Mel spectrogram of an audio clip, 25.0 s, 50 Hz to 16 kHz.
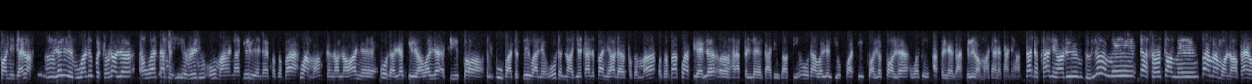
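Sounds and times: person speaking: 0.0s - 25.0s.

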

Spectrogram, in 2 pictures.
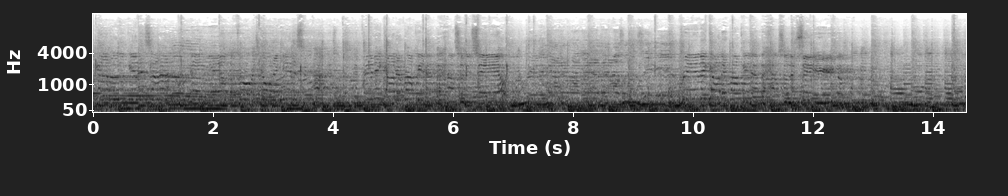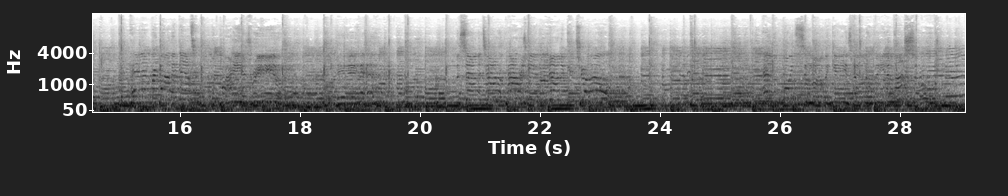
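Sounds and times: bass guitar: 0.0s - 29.0s
drum beat: 0.0s - 29.0s
electric guitars: 0.0s - 29.0s
live rock band playing loudly: 0.0s - 29.0s.

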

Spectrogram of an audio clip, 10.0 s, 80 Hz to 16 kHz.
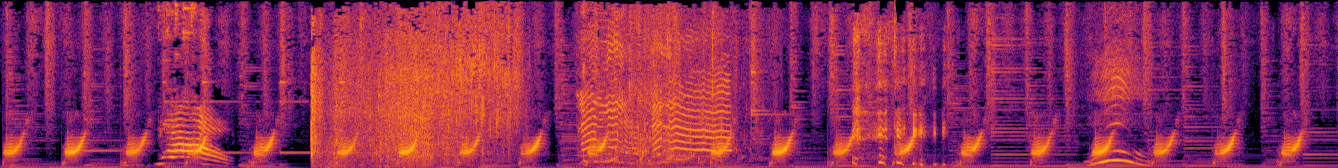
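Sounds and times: children's background music: 0.0s - 10.0s
cartoon duck quacking: 3.9s - 6.0s.

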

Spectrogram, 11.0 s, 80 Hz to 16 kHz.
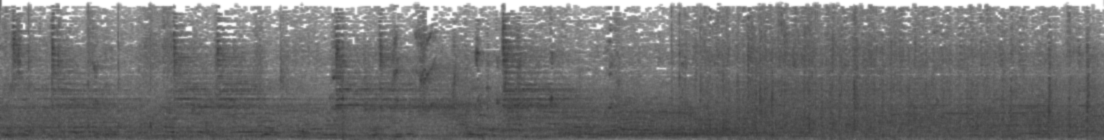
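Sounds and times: chatter of spectators: 0.0s - 11.0s.

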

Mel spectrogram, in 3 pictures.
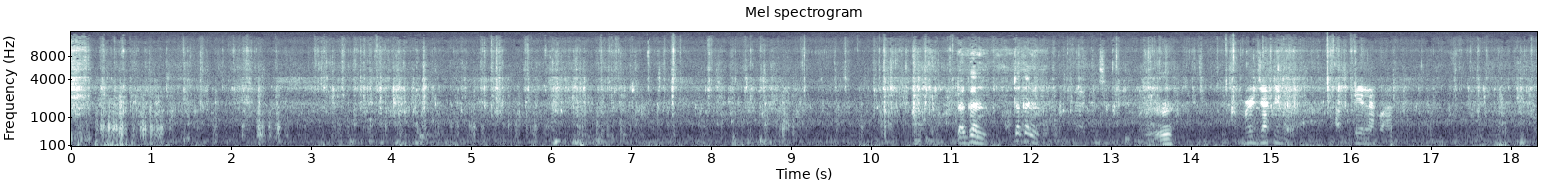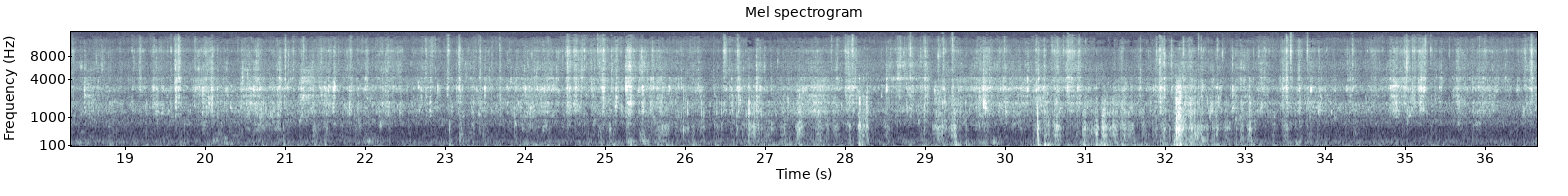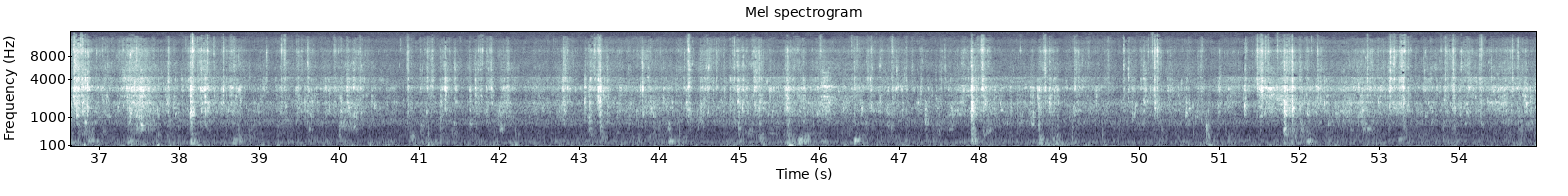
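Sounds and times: water noise: 0.0s - 54.9s
wind: 0.0s - 54.9s.

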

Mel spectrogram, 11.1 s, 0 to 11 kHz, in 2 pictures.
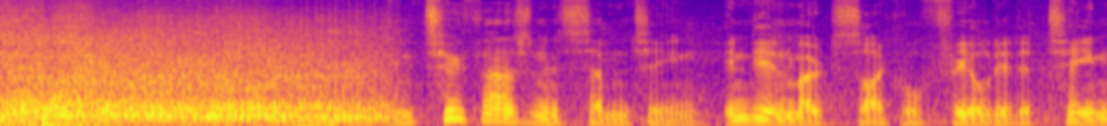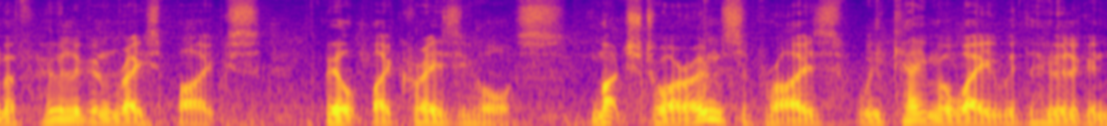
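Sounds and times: motorcycle engine revving hard: 0.0s - 2.1s.

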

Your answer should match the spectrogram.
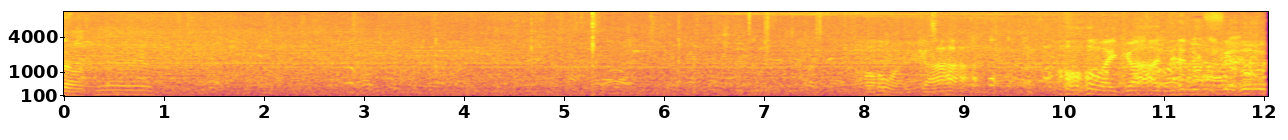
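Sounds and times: crowd chatter: 0.0s - 12.0s
vehicle road noise: 0.0s - 12.0s.

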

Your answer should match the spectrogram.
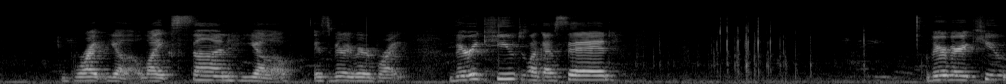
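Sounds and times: hand clicking and tapping camera: 6.5s - 8.2s.

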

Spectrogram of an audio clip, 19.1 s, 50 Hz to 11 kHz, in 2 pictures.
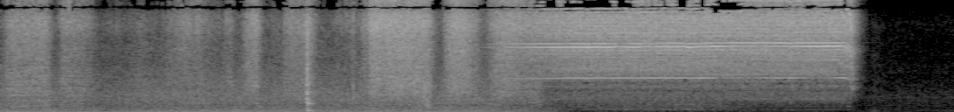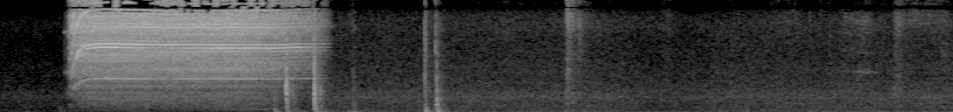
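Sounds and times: cordless drill driving screws: 10.2s - 12.7s.

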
